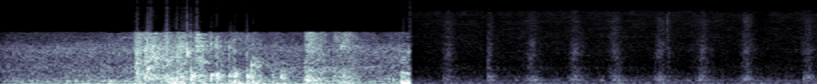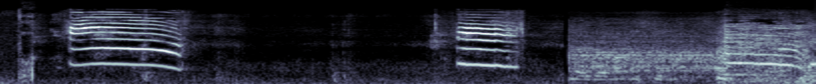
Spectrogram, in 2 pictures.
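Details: Kitten meowing indoors: after a burst of loud noise and soft ticking, two high, clear, drawn-out meows bend downward in pitch, followed by a further harsher meow near the end.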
